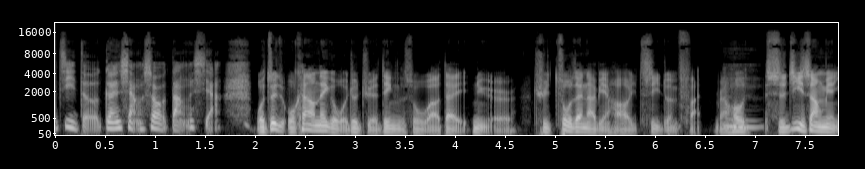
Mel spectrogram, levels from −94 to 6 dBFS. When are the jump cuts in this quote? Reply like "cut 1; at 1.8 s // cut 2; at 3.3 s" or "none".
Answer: cut 1; at 1.9 s // cut 2; at 6.5 s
